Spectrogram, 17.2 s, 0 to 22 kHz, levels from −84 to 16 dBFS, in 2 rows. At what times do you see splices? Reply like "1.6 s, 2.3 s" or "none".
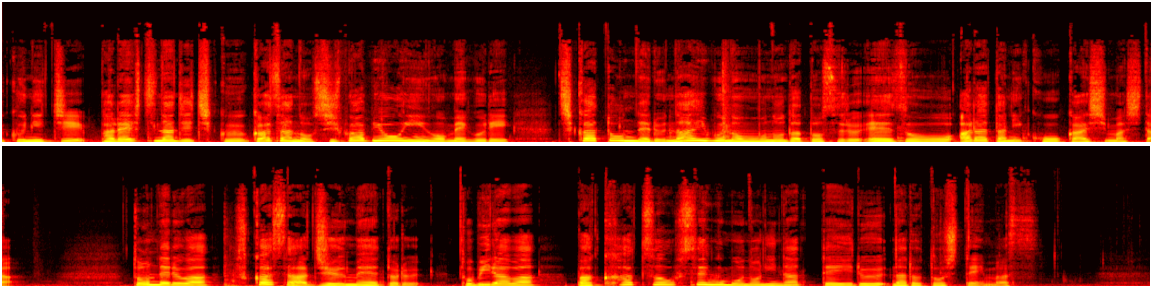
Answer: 11.9 s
